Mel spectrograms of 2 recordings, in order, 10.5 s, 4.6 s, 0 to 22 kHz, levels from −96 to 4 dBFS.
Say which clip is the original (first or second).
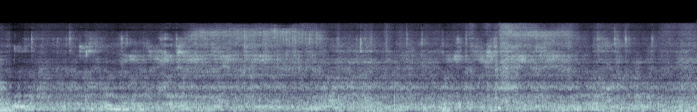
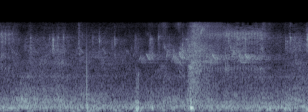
second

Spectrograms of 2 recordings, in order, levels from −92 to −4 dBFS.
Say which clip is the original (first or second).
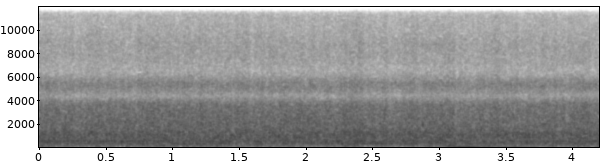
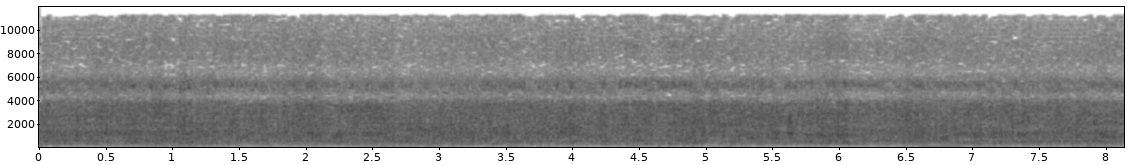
first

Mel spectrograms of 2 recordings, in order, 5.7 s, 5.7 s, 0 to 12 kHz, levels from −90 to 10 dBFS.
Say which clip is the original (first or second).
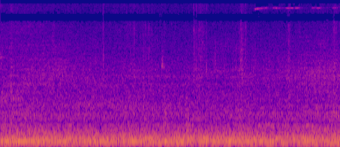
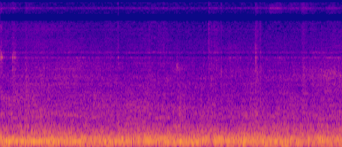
first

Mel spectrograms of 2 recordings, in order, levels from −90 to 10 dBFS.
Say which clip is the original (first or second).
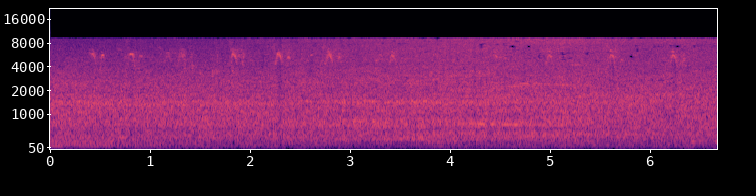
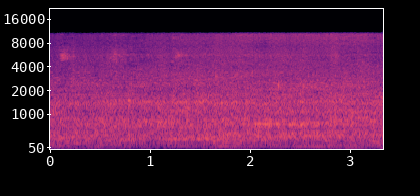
first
